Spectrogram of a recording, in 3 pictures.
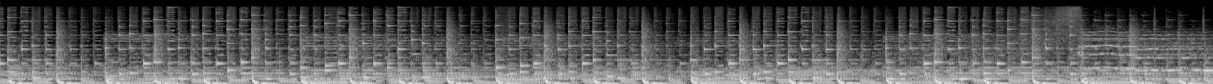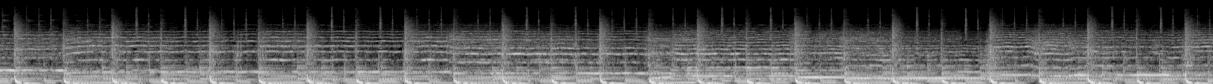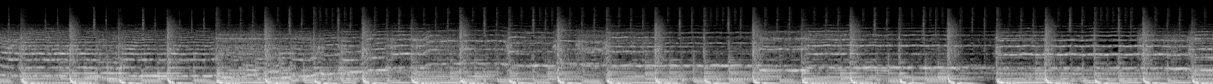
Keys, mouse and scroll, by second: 0.4 g, 4.6 KP_7, 5.5-6.2 scroll up 3, 6.2 s, 7.4-8.0 scroll down 3, 8.0 KP_1, 9.5-10.6 middle drag, 10.6-11.7 scroll up 1, 11.7 Tab, 12.4 click, 13.1 shift+click, 14.7 shift+s, 16.8 Tab, 17.4 scroll down 1, 17.7 middle click, 18.3-18.9 scroll up 1, 18.9-20.7 right drag, 20.7-21.3 middle drag, 21.3 click, 21.7-22.0 scroll up 1, 22.0 Tab, 22.9 KP_Divide, 23.2 KP_7, 24.0-24.6 scroll up 1, 24.6 click, 25.2 middle click, 25.9 scroll down 2, 26.7 shift+s, 28.7 Tab, 28.9-29.5 scroll down 1, 29.5 KP_Divide, 29.9 KP_1, 31.1 click, 31.9 shift+s, 34.4-36.3 middle drag.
